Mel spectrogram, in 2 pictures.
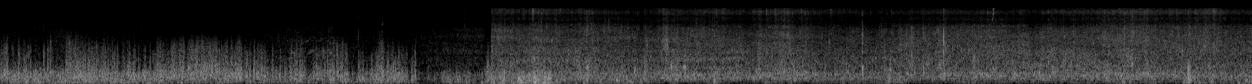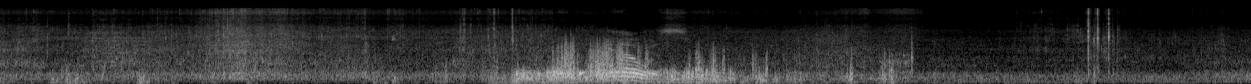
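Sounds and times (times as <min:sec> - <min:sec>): wind buffeting microphone: 0:00.0 - 0:07.6, 0:08.7 - 0:21.7
waves on rocky shore: 0:00.0 - 0:25.0
small clicks: 0:23.3 - 0:23.8.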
